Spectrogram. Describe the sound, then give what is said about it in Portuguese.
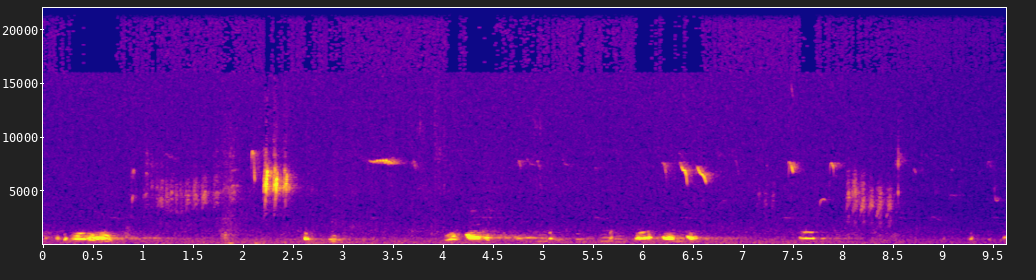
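Swallow chicks calling from under a roof before daybreak, giving several short bursts of high chirping separated by quiet gaps over a faint, steady background hum. “Os filhotinhos de andorinha acordaram. Já era a hora do café da manhã deles”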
